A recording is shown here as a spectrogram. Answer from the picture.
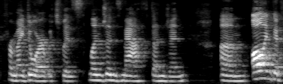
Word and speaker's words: Lungeon: So I'm Lungeon, and Lungeon rhymes with absolutely nothing except dungeon, which, as a former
